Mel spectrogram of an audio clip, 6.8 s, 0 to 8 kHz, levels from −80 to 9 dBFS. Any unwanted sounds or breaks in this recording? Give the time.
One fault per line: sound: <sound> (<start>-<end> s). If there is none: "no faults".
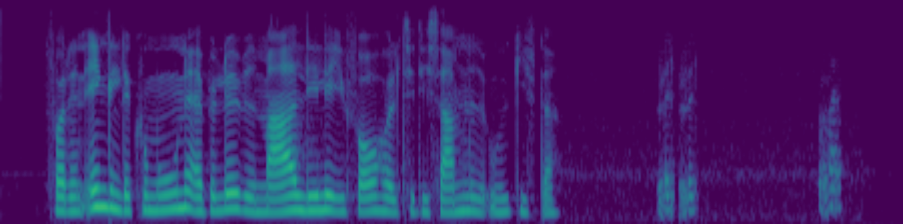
sound: laugh (4.9-5.2 s)
sound: laugh (6.1-6.3 s)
